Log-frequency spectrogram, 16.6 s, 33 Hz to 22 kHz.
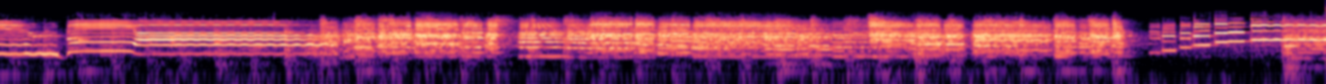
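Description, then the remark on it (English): A swing big band plays loudly with brass and reeds in full, bright harmonies over a steady rhythm section, with no voices. It sounds thin and band-limited, a radio broadcast from opening night on 19 October 1939 at the Cafe Rouge of the Pennsylvania Hotel, New York City. “… and his orchestra with the vocalist … and …. We heard samplings of their radio broadcasts opening night.”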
